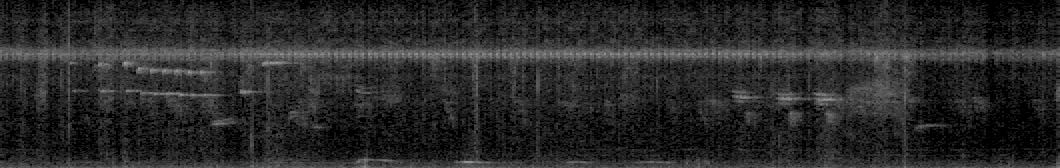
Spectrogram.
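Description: Garden ambience: a steady high-pitched insect trill, with a few short bird chirps on top.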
